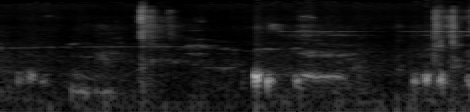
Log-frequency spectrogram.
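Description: Giribaz and coloured pigeons coo softly in short, separate bursts, a few throaty calls spaced across a quiet background.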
